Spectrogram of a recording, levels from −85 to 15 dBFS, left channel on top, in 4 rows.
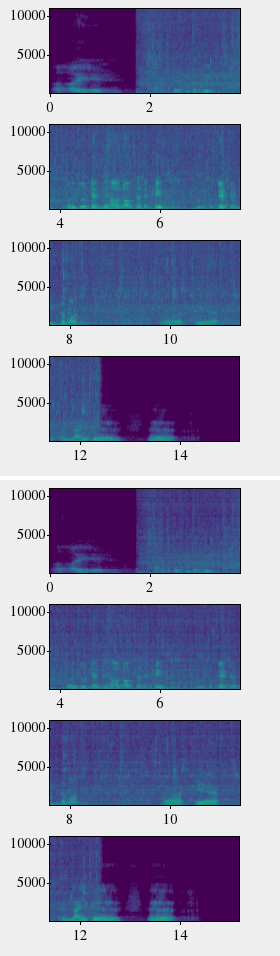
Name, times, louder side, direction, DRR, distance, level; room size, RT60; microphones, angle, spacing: voice 1, 0.1-1.4 2.5-3.3 4.1-6.1 6.6-8.4, left 7 dB, 60° left, 0.3 m, -34 dB
sound 1, 1.7-12.4, left 3 dB, 80° left, 0.7 m, -43 dB
sound 2, 2.1-9.9, left 1 dB, 10° left, 0.6 m, -49 dB
voice 2, 9.9-11.0 11.5-12.8 13.4-13.9, right 4 dB, 65° right, 0.3 m, -35 dB
2.2 x 2.2 x 3.2 m
head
